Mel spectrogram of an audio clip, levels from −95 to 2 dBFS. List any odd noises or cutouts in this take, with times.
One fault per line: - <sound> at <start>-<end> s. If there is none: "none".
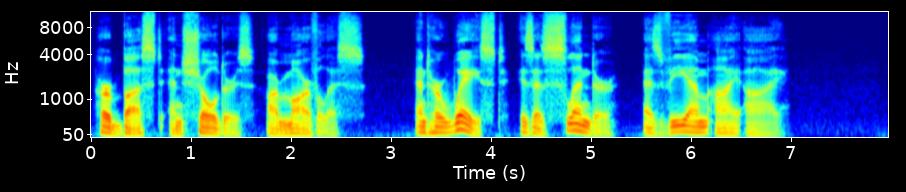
none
